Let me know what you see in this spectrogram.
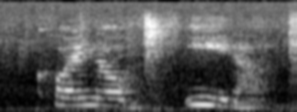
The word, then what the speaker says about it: koinonia: The base of the Greek word, koinonia, I'm going to do that phonetically, koinonia, is a sharer, a companion, a union by association, and it denotes completeness.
